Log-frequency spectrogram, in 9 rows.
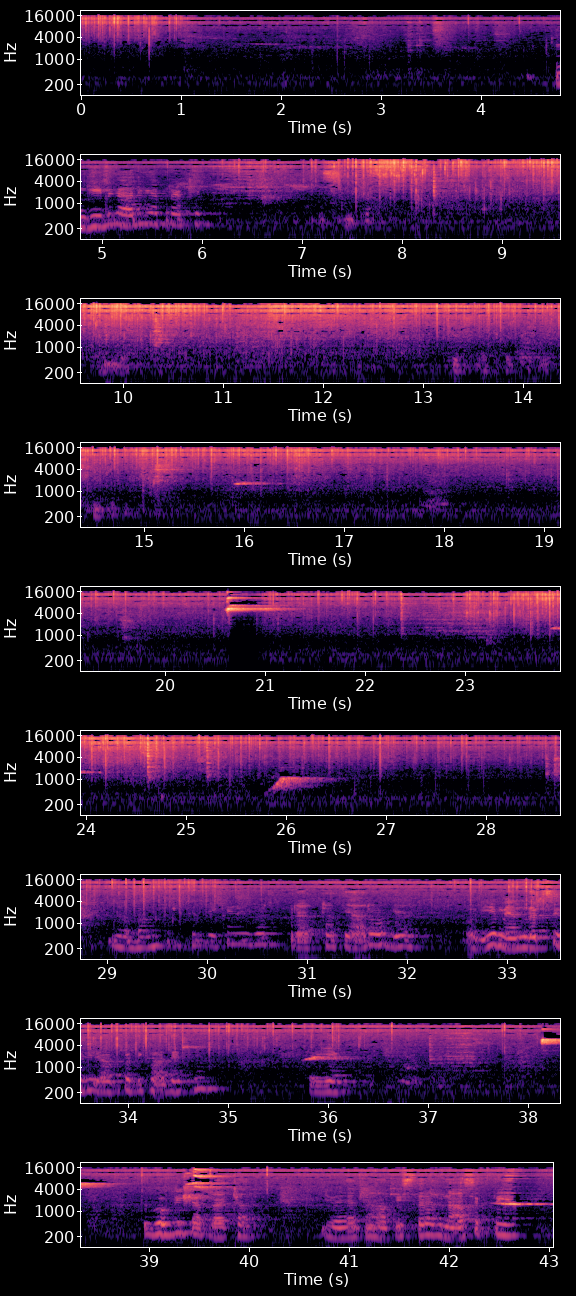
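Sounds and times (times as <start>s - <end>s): ghee sizzling in a pan: 0.0s - 43.0s
metal spatula scraping pan: 6.1s - 7.0s, 10.0s - 11.9s, 22.3s - 23.5s, 37.0s - 37.7s.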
